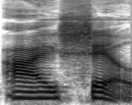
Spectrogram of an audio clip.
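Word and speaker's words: Aichel: name for a minute my name is i shall like a-i-c-h-e-l what whether you spell it like that or you just say i shall i shall start a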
